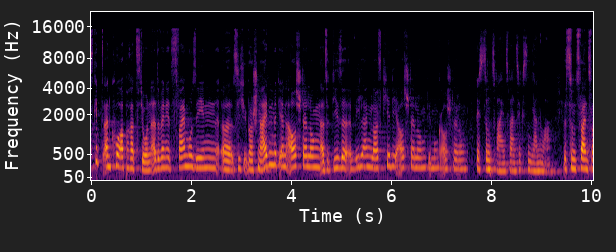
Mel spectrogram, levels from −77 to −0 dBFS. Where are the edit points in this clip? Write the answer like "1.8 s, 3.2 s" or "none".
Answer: none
